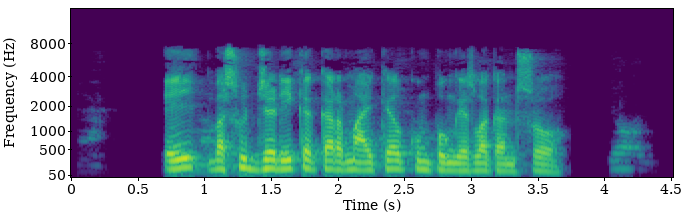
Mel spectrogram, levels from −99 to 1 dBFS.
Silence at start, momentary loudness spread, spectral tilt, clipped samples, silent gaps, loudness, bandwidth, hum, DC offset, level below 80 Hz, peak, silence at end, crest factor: 0.7 s; 7 LU; -6 dB/octave; under 0.1%; 3.83-4.02 s; -18 LUFS; 7.8 kHz; none; under 0.1%; -54 dBFS; -2 dBFS; 0.35 s; 18 dB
